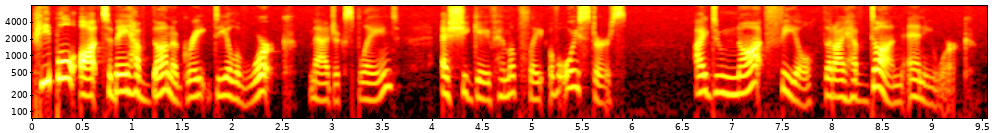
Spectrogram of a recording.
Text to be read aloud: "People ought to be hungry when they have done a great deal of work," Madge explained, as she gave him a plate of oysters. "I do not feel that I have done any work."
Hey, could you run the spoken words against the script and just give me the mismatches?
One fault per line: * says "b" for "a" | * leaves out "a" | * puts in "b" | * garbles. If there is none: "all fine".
* leaves out "be hungry when"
